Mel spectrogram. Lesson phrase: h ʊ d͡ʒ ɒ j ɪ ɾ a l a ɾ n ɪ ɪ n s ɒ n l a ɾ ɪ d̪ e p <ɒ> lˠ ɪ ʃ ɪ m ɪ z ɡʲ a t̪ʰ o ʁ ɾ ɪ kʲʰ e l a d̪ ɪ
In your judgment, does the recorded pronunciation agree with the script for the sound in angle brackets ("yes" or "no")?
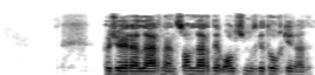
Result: yes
